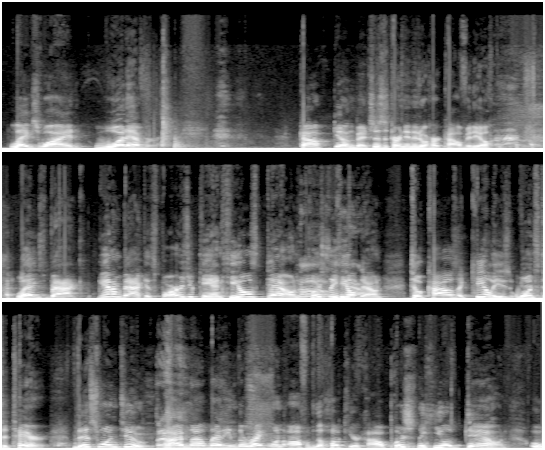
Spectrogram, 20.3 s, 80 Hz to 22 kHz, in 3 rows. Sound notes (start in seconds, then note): 6.1 both laughing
